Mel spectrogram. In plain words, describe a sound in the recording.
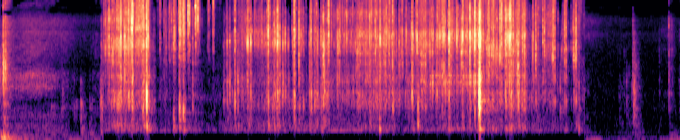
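Plastic parts click and rattle as hands fit them together.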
